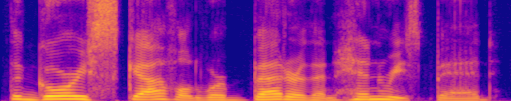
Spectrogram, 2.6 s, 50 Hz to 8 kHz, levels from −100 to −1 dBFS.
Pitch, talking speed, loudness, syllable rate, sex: 190 Hz, 190 wpm, -17 LUFS, 5.5 syllables/s, female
